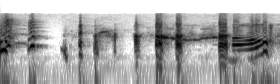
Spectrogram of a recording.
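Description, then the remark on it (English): A duck quacks in a quick, irregular run of nasal, honking calls, loud, with short gaps between bursts and a longer wavering call near the end. “All right, well, didn't that duck give a...”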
